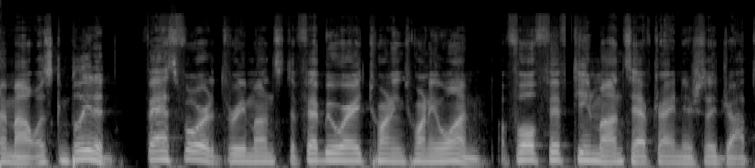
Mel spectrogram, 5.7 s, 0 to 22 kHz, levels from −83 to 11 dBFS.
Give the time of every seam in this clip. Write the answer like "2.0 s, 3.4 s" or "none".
1.0 s, 3.7 s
